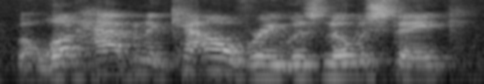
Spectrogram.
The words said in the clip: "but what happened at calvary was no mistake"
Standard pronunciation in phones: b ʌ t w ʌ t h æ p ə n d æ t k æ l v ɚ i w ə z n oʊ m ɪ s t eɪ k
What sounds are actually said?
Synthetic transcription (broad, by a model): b ʌ t w ʌ t h æ p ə n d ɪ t k æ l v ɚ i w ə z n oʊ m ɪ s t eɪ k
